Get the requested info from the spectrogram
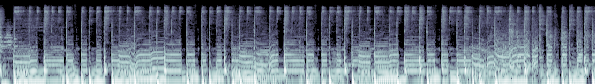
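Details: Loud guitar-driven music with bass and a busy rhythm fills the whole stretch, with no barking or other animal sounds.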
